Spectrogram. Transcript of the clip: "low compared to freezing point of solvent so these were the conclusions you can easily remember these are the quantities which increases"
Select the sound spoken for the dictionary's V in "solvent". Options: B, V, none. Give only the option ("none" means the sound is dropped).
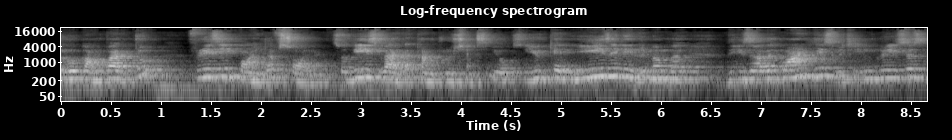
none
